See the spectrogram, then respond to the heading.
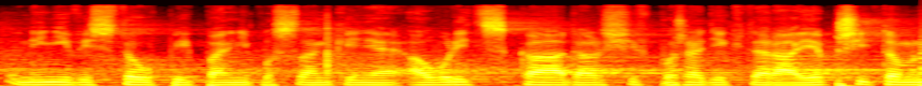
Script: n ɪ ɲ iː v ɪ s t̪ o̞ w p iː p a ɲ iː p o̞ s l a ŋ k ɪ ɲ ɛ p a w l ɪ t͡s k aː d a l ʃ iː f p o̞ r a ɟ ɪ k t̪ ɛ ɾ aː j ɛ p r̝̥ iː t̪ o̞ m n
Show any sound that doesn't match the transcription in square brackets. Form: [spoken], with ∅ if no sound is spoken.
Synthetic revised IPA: n ɪ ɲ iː v ɪ s t̪ o̞ w p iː p a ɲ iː p o̞ s l a ŋ k ɪ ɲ ɛ [ʔ] a w l ɪ t͡s k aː d a l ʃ iː f p o̞ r a ɟ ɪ k t̪ ɛ ɾ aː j ɛ p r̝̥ iː t̪ o̞ m n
